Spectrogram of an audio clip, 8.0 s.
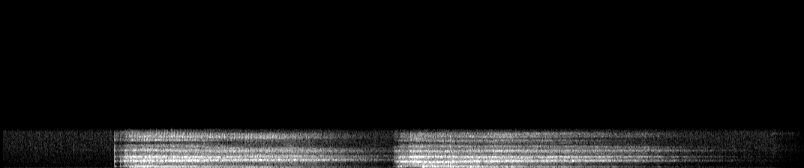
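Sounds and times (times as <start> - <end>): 
zombie: 1.2 - 7.3.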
